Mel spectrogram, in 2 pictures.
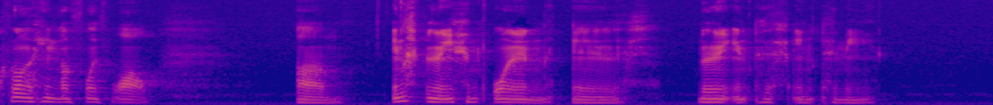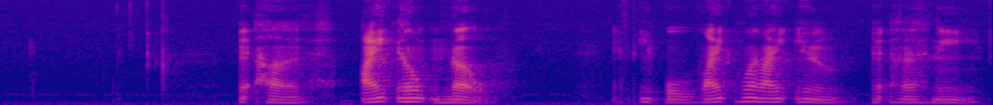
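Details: Adult male artist and conductor with a lifelong speech impediment; speech impediment.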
